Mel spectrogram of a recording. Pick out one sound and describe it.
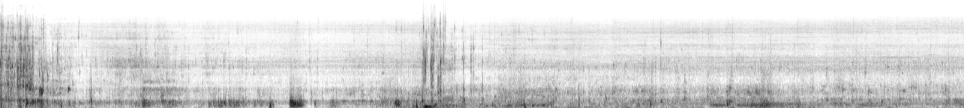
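Water rumbles and gurgles dully underwater.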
